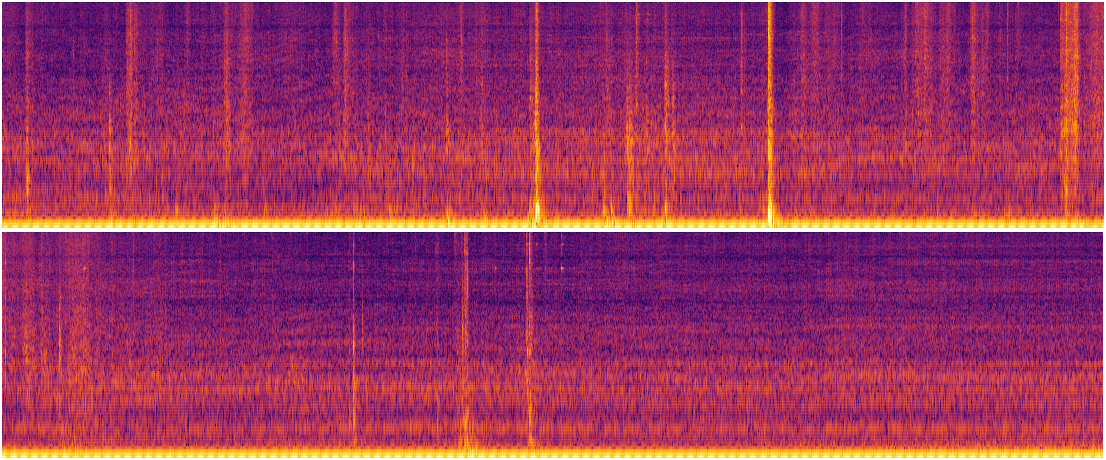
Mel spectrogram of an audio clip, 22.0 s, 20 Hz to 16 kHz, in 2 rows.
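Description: A diesel engine idling steadily, a low, even drone, from the Bobcat S590 skid steer that is already running while the excavator waits to be cold-started. A few sharp clicks and knocks from inside the cab cut across it, the loudest about five and eight seconds in.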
